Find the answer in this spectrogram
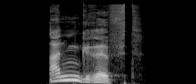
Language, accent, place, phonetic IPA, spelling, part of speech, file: German, Germany, Berlin, [ˈanˌɡʁɪft], angrifft, verb, De-angrifft.ogg
- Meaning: second-person plural dependent preterite of angreifen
